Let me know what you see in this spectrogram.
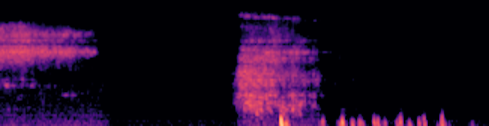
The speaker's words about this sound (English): So here we go. Breath number one, just pay attention to your breathing.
